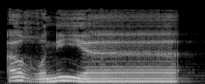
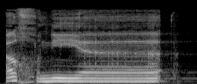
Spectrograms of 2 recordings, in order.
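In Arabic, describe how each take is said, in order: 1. صوت gh مجهور. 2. صوت gh مهموس، مثل kh. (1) "والصواب" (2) "فإذا همسته انقلب إلى خاء"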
